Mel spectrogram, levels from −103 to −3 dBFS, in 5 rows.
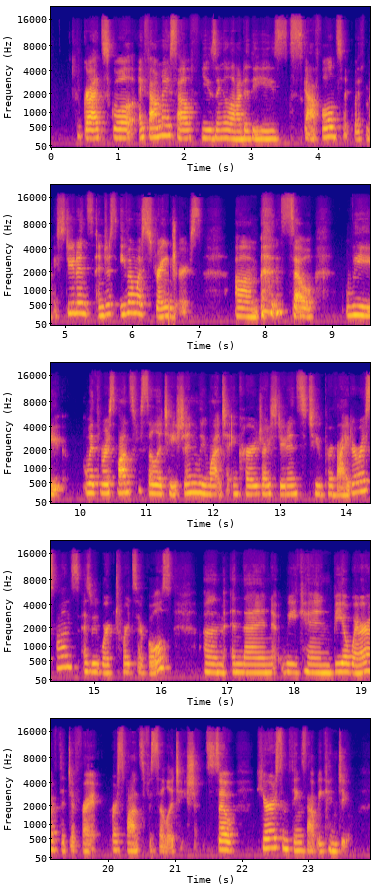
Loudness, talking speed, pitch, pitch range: -21 LUFS, 160 wpm, 210 Hz, 200-230 Hz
